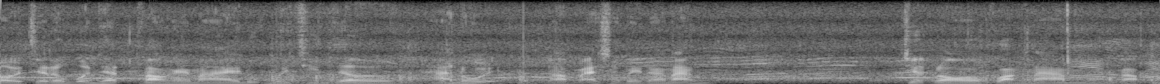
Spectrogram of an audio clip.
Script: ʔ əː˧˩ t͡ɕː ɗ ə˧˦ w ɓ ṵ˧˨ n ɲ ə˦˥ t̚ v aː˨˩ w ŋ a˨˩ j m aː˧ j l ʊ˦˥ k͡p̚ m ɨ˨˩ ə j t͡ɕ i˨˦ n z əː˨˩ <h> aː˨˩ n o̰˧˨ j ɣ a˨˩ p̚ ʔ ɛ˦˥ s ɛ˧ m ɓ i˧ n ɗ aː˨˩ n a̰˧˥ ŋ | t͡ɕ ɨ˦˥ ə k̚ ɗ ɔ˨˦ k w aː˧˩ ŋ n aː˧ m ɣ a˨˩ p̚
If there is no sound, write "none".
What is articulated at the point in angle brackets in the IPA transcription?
h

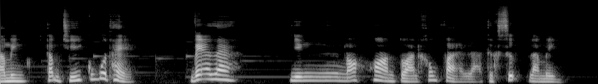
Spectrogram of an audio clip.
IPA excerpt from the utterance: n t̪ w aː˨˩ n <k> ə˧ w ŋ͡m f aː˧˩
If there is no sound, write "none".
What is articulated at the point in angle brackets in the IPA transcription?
x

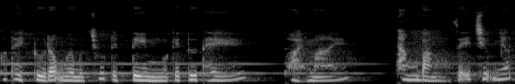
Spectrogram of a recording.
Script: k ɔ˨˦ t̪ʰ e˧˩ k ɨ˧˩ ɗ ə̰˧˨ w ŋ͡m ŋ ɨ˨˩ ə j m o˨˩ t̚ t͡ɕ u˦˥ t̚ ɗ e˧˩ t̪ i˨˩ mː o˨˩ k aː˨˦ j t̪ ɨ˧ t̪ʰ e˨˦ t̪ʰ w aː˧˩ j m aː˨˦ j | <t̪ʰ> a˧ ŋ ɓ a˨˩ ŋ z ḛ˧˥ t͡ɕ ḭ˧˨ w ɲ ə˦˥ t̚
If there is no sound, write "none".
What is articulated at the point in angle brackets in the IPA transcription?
t̪ʰ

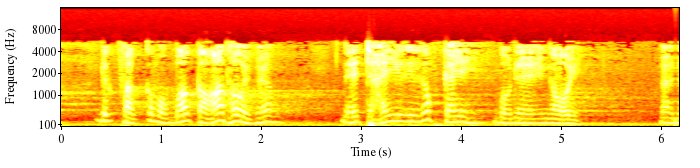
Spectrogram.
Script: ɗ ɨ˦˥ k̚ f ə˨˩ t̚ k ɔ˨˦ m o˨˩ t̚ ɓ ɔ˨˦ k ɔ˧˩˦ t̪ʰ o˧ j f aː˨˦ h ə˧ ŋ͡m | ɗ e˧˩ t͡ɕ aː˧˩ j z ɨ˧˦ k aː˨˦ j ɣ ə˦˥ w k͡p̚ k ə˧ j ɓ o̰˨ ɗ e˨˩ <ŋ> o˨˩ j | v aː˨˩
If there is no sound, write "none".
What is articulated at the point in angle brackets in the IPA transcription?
ŋ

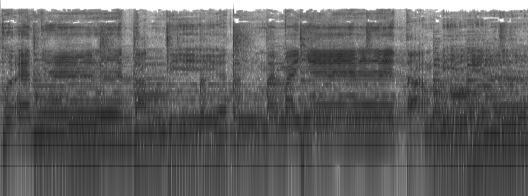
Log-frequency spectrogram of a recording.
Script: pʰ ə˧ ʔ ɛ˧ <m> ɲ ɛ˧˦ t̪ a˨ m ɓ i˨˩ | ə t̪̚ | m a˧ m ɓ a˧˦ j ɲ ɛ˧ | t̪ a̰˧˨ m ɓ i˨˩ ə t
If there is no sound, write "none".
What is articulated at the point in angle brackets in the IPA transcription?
m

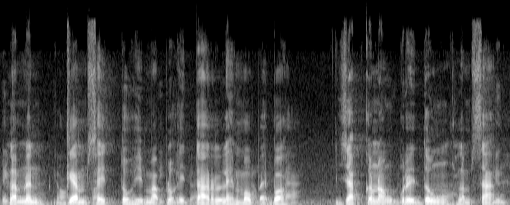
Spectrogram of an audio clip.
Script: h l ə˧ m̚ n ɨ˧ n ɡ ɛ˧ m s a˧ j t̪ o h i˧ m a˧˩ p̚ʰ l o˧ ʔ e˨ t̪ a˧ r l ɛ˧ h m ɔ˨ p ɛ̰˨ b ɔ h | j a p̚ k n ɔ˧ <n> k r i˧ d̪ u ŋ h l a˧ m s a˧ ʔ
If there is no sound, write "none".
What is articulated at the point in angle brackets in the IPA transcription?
ŋ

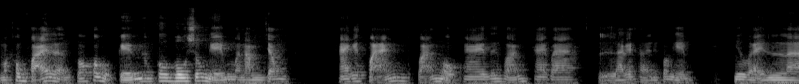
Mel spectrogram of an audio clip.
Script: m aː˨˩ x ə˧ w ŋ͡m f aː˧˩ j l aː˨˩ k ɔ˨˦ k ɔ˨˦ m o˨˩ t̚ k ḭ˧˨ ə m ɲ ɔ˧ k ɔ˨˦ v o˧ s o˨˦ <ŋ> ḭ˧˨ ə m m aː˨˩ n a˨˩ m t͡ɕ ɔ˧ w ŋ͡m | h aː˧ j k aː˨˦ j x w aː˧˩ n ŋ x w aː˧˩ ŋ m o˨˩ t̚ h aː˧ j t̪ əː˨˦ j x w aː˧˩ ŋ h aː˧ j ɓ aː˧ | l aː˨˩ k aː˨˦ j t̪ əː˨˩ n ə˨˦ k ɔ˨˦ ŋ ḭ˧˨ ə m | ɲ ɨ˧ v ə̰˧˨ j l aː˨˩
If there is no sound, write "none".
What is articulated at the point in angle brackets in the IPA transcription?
ŋ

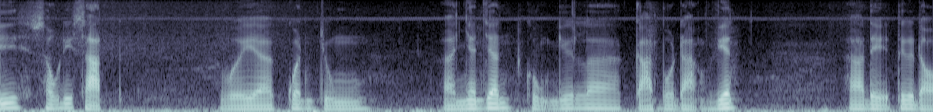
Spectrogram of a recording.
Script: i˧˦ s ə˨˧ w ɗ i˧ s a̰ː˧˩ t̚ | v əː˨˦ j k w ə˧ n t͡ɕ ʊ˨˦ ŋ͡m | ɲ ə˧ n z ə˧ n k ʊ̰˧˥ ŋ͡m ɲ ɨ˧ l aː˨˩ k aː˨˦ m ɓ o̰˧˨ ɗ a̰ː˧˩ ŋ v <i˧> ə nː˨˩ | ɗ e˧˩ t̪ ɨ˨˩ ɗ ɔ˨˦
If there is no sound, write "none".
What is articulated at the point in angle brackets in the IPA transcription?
i˧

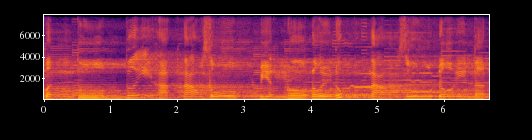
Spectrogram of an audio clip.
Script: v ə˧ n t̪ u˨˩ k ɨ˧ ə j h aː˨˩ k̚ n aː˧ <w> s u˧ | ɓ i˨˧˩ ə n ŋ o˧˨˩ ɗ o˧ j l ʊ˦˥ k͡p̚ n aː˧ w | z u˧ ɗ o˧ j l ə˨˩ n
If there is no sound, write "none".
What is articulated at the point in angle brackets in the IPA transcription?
w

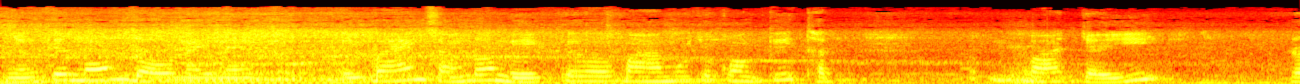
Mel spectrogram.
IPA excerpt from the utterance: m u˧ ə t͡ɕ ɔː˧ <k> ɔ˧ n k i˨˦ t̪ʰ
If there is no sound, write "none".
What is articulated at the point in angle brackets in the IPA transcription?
k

